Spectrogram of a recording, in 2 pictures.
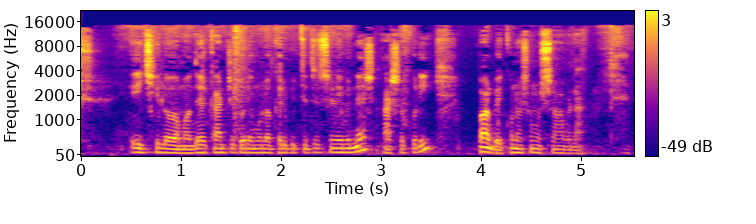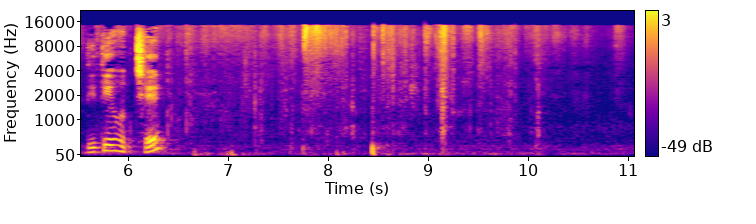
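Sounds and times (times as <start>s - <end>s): notebook pages turning: 6.2s - 10.5s.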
